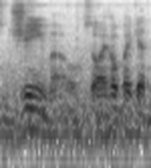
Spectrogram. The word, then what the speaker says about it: GeeMo: i i think it's gmo i don't think it's guimo i think it's gmo so i hope i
